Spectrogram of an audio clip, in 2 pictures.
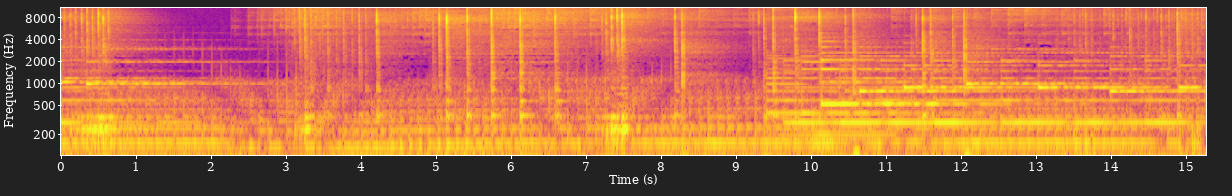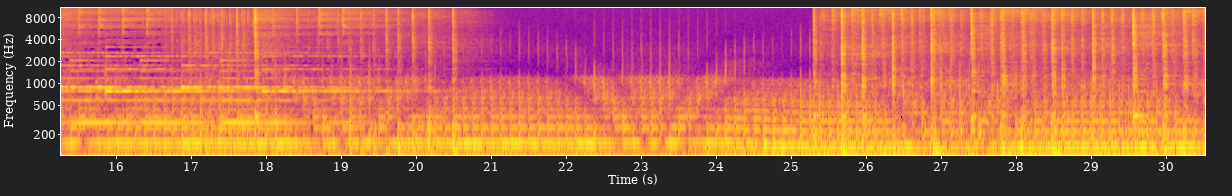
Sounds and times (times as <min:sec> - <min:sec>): New-age music: 0:00.0 - 0:05.7, 0:08.7 - 0:21.2.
